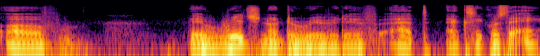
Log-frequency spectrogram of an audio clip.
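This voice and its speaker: Soft-spoken and somewhat breathy, a man talks at a fairly slow pace with a fairly low pitch and ordinary pitch variation. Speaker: math tutor. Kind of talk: tutorial. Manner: soft-spoken, talking low; halting, many fillers.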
